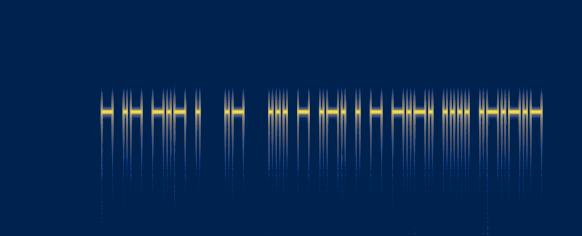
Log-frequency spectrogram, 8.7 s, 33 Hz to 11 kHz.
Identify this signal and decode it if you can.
Morse code, heard as a keyed tone, about 22 wpm, 700 Hz. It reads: TAKE A STRETCH.
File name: practice / 22wpm / Easy Sentences with Hints - 22wpm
